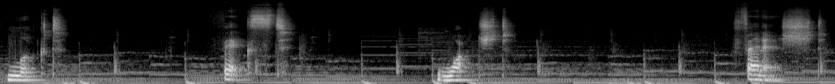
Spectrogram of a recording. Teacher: let's go with a t pronunciation for voiceless sounds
